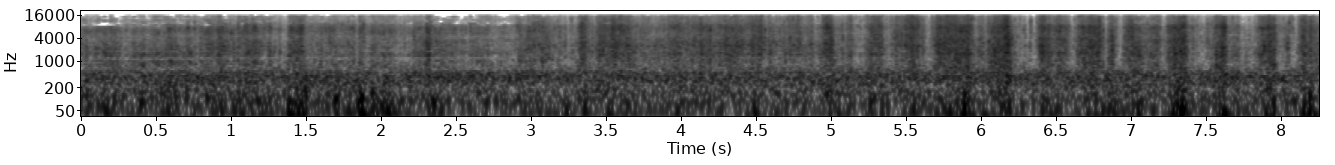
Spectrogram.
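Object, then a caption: Thin plastic bin bag. A thin, flexible, empty black plastic bin bag is held in both hands and crinkled and rubbed with the fingertips. It makes a steady, bright crinkling rustle with a hissy, rain-like texture, and sharper crackles grow busier toward the end.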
